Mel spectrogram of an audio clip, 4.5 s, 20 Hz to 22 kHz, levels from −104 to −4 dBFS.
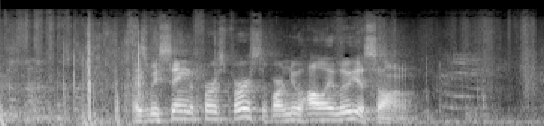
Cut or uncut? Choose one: uncut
